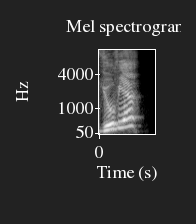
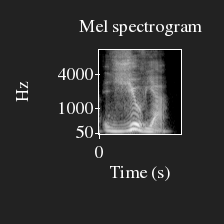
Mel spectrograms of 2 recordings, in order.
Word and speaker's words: lluvia: Uh, the standard version is Lluvia, and the Argentinian version is uh, Lluvia, Lluvia, Lluvia.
